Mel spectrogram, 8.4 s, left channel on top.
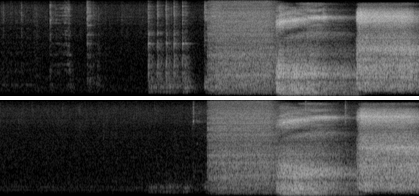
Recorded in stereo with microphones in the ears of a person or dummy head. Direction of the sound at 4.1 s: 10° right (ahead or behind).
